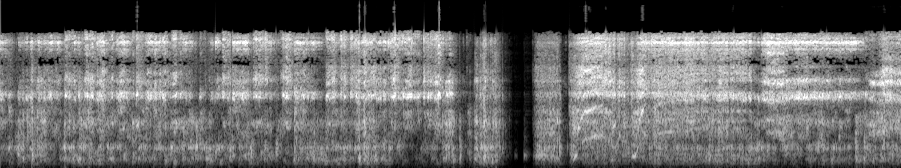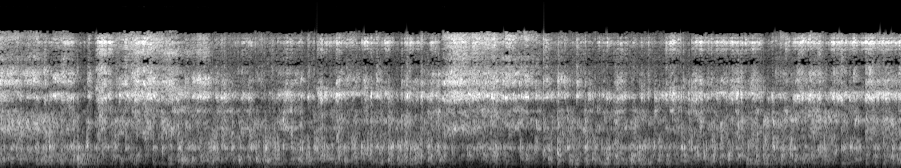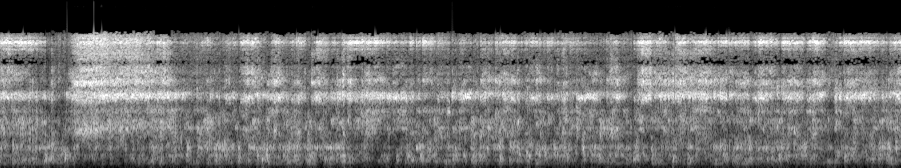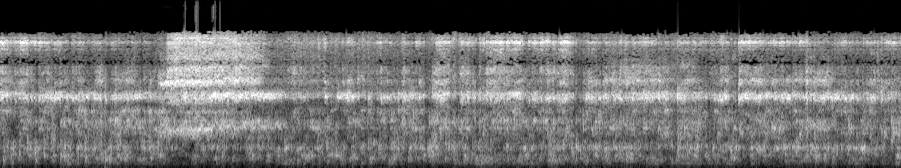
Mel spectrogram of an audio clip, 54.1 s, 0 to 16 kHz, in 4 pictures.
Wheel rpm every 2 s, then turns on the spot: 230, 230, 230, 150, 60, 200, 230, 230, 230, 230, 230, 230, 230, 230, 230, 230, 230, 230, 230, 230, 230, 230, 230, 230, 230, 230, 230.
none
